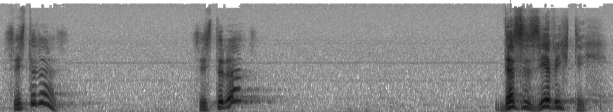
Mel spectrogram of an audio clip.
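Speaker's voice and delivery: normal talking voice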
